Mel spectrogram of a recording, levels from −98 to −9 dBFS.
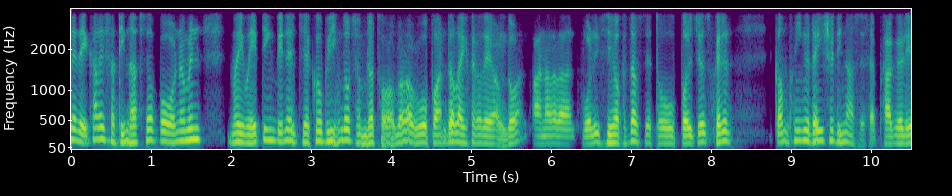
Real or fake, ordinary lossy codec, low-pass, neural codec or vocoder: fake; none; 3.6 kHz; codec, 16 kHz in and 24 kHz out, 0.4 kbps, LongCat-Audio-Codec, four codebook decoder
